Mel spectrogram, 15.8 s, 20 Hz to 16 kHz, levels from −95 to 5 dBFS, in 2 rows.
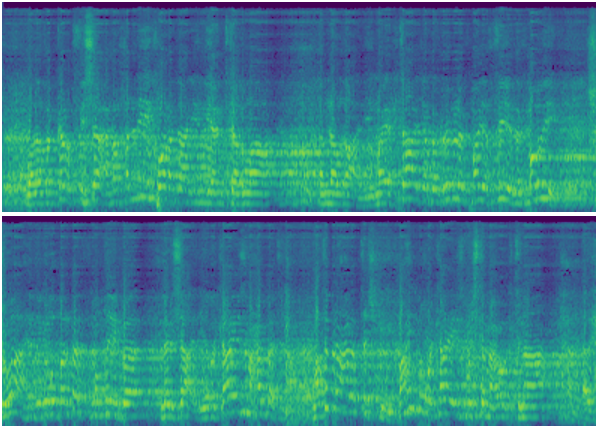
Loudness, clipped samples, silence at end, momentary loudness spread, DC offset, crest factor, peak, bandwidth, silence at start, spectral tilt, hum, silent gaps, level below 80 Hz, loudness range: -16 LUFS; under 0.1%; 0 s; 4 LU; under 0.1%; 14 dB; -2 dBFS; 15 kHz; 0 s; -4 dB/octave; none; none; -52 dBFS; 1 LU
